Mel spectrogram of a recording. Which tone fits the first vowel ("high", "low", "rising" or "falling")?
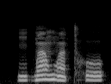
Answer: low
